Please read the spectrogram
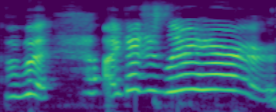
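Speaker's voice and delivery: high, whiny mock-tearful plea; mock pleading. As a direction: pretend to be heartbroken about leaving it. Pleading to keep the dog.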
